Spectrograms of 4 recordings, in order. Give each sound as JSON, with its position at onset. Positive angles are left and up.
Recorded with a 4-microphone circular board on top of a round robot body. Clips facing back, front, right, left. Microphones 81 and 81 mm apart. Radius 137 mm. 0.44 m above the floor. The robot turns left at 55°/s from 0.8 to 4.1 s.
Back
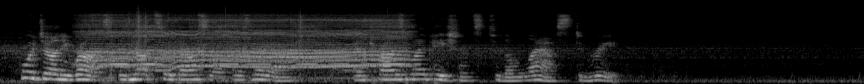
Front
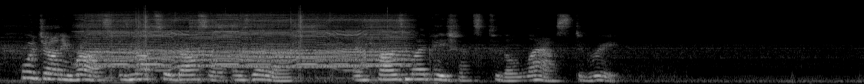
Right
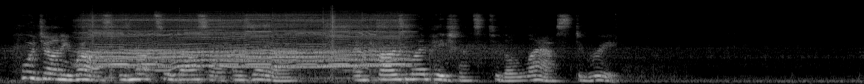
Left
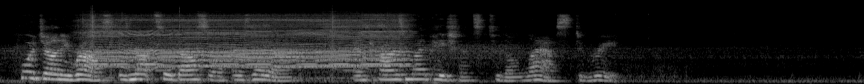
{"t": 0.2, "sound": "a woman speaking", "azimuth_deg": 120, "distance_m": 1.7}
